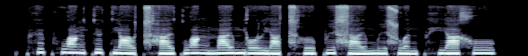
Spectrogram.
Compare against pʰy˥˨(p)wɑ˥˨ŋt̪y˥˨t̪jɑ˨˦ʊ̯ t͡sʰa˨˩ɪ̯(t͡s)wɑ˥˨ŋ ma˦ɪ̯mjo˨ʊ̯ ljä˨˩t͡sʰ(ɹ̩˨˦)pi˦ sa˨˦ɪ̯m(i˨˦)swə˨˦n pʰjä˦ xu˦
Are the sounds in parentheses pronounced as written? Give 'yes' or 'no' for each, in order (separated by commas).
no, no, yes, yes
